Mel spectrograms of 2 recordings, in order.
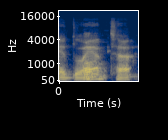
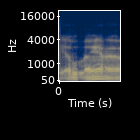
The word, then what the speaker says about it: Atlanta: See, that's another name that you where the T is silent. You don't say Atlanta. You say Atlanta.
